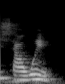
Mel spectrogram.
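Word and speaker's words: Yahweh: de pronun digo teoría por qué la forma correcta de pronunciar esto es que para decir las primeras la primer sílaba de yahwe uno tiene que inhalar y para decir las últimas dos uno tiene que exhalar o sea que ya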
